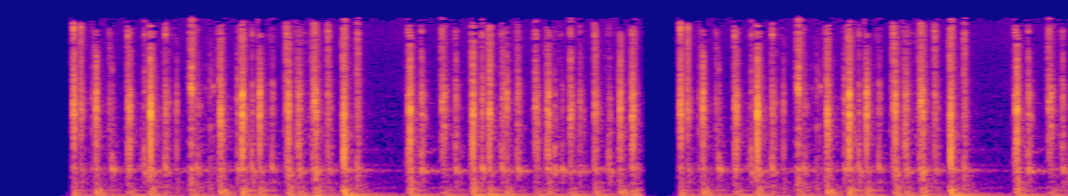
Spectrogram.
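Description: Computer keyboard typing sound effect: rapid key clicks, several a second, starting about half a second in, with a short break around five seconds in before the typing resumes. A faint steady hum runs under the keystrokes.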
